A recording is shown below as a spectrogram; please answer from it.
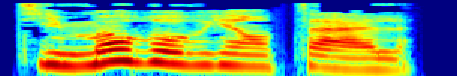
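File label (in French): "Timor-oriental" French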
